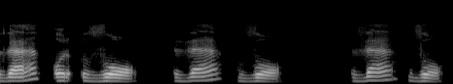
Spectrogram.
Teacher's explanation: ایک ہی جگہ سے نکلتے ہیں دونوں، زال بھی اور غو بھی، نیچے والے دو دانتوں کے کنارے سے بغیر سیٹی کے. سوری، اوپر والے دو دانتوں کے کنارے سے بغیر سیٹی کے. لیکن اس میں ڈفرنس صرف اتنا سا ہے کہ غو جو ہے یہ موٹی پڑی جاتی ہے، زال باریک ہے.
